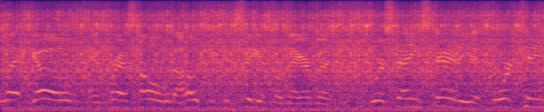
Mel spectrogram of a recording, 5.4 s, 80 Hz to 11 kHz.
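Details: Case 75C tractor with a no-crank electrical problem, running after a jump start; the charging system reads 14.26 V and tests fine. Steady low diesel idle with birdsong, no knock or misfire: normal idle.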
